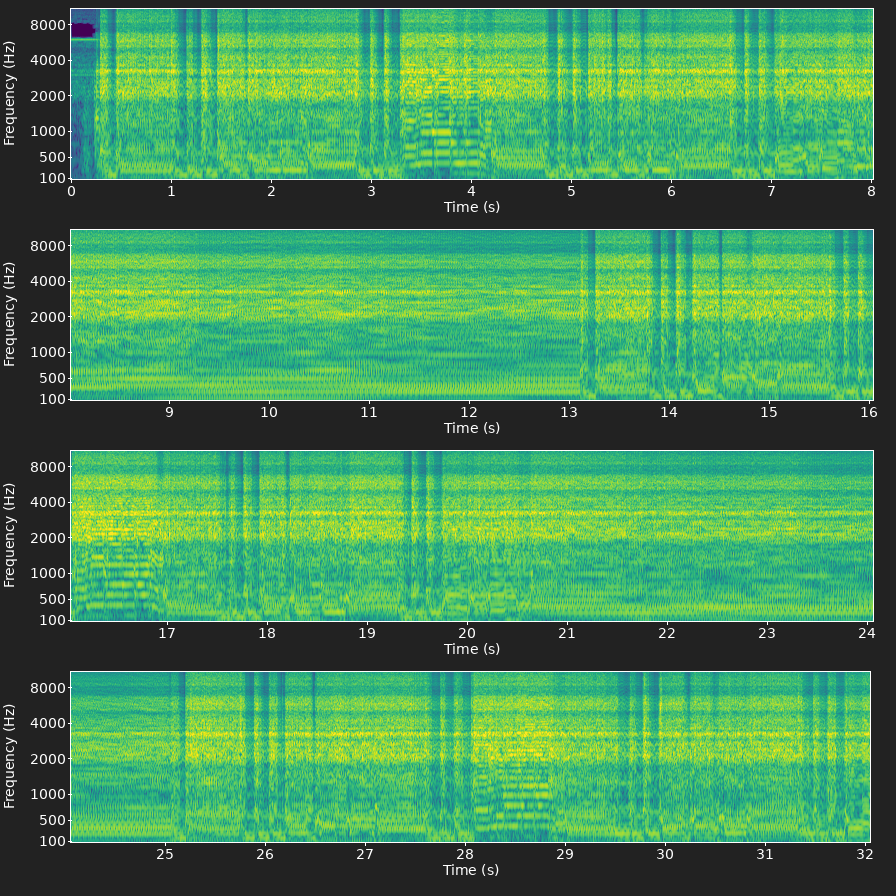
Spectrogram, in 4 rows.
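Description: Electric guitar, a Kramer Assault 220 Plus, played through a TC Electronic Rottweiler distortion pedal into a Laney CUB12 valve amp: heavily distorted riffs with a few chords left ringing.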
